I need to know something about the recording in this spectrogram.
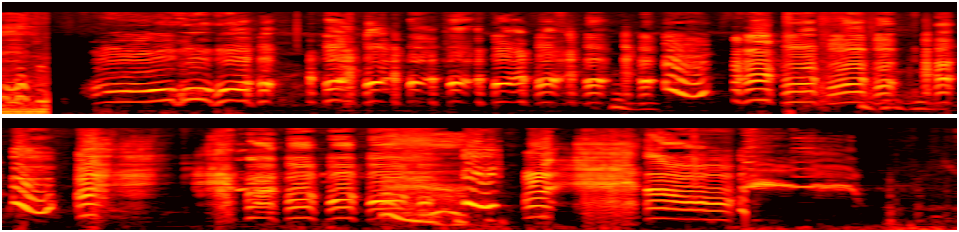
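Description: A baby laughs loudly and giggles close by.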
